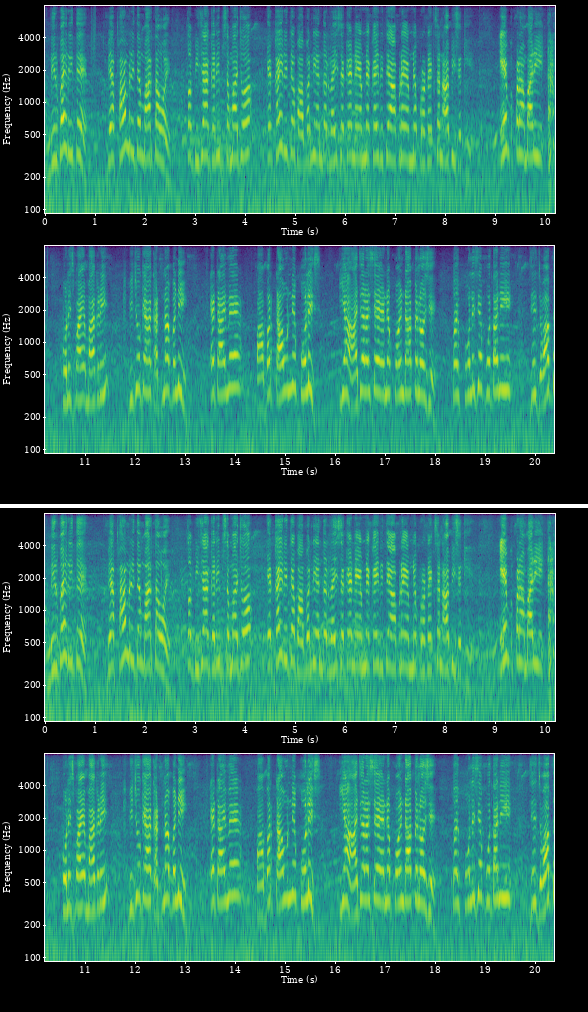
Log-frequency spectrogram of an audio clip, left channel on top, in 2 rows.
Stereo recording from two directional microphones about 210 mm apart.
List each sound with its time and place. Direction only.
0.5 s speech: 20° left (ahead or behind)
1.8 s speech: centre (ahead or behind)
